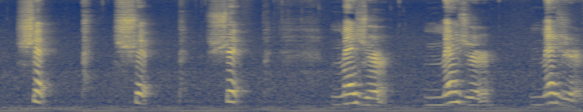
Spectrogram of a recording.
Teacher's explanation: These are post-alveolar fricates.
